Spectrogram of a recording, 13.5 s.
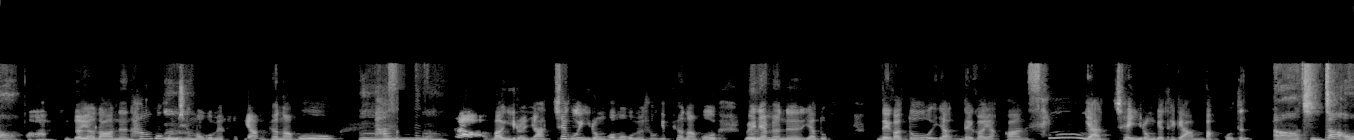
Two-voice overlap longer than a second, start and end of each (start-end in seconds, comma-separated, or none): none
